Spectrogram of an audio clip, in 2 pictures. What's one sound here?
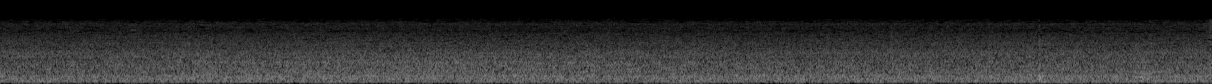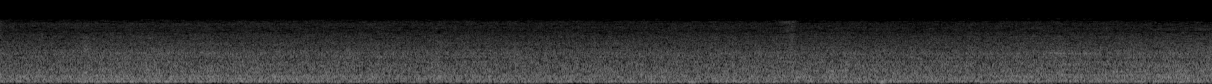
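A car engine hums as a car drives slowly.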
